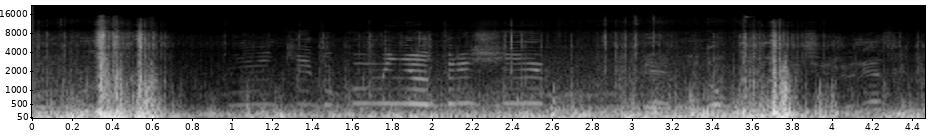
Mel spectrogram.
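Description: Wind buffeting the microphone of a camera on a parasail rig high over the sea: a steady low rumble with two sudden loud blasts, one about half a second in and one near the end. Voices talk faintly under it.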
